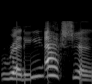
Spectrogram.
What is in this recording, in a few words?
camcorder start woman; Samsung; GT-B7320 Omnia PRO ATT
